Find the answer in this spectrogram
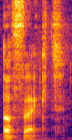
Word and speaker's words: affect: Yeah, Americans basically use the same pronunciation for both words whereas British pronunciation might be a little bit more like /i-fect/ and /uh-fect/. Now, what do you need to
